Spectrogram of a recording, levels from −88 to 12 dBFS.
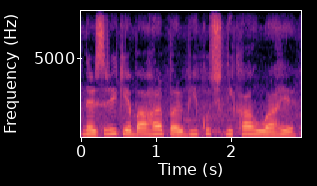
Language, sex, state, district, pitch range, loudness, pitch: Hindi, female, Arunachal Pradesh, Papum Pare, 220-235 Hz, -15 LUFS, 230 Hz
